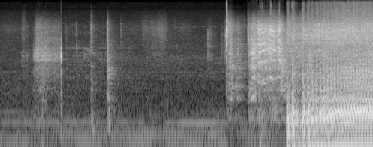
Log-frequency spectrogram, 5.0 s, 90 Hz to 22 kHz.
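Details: Honda 400EX ATV being rebuilt, after no-start troubles (dirty painted ground wire suspected): a few clicks, engine catches at three seconds and revs up crisply and evenly with no misses. Normal running.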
